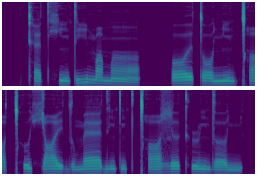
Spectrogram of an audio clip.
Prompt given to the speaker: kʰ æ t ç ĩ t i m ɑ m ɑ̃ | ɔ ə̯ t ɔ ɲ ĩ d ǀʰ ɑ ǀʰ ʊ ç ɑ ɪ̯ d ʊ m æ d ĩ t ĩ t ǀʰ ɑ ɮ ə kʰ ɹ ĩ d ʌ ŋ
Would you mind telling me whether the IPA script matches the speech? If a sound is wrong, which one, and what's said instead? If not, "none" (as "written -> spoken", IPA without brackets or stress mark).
ŋ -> ɲ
